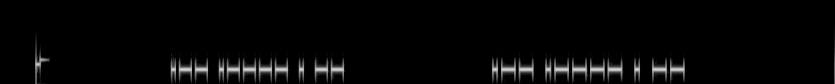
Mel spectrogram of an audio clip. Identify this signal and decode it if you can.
Morse code, heard as a keyed tone, about 29 wpm, 700 Hz. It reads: W1EM W1EM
